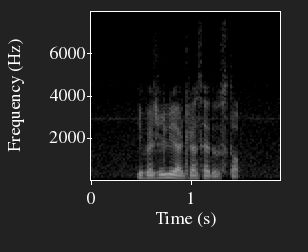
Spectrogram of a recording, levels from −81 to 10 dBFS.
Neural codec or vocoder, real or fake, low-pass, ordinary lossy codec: none; real; none; none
